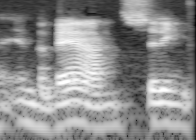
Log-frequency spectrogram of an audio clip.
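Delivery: normal talking voice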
